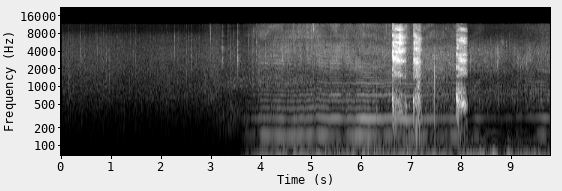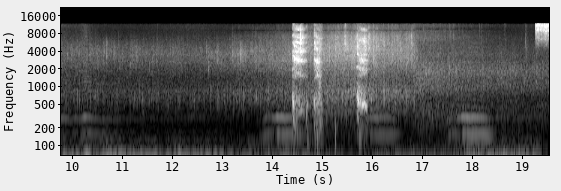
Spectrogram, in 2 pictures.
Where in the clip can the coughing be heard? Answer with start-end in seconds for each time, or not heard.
6.6-8.2, 14.4-15.9.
